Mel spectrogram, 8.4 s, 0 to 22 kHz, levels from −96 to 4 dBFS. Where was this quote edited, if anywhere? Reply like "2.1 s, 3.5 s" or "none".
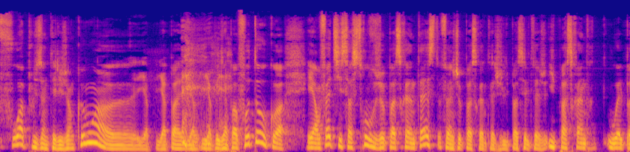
7.3 s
